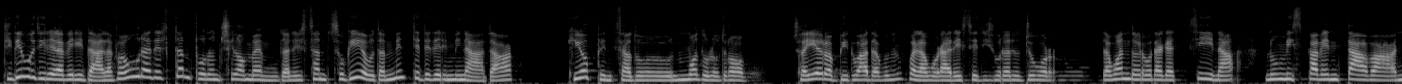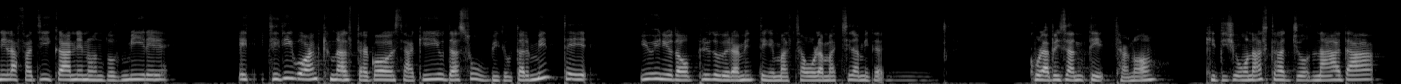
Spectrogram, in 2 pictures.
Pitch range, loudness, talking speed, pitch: 195-230 Hz, -28 LUFS, 175 wpm, 210 Hz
